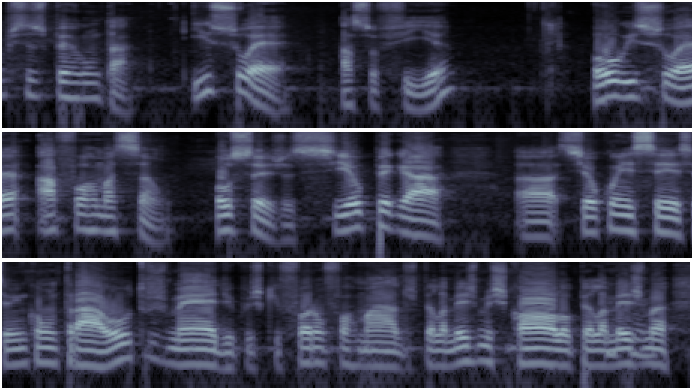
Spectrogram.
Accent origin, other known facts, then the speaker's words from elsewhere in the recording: Brazil; moved away as an adult; now in Portugal; eu cresci no Brasil, eu cresci com, com certas coisas que eram muito claras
